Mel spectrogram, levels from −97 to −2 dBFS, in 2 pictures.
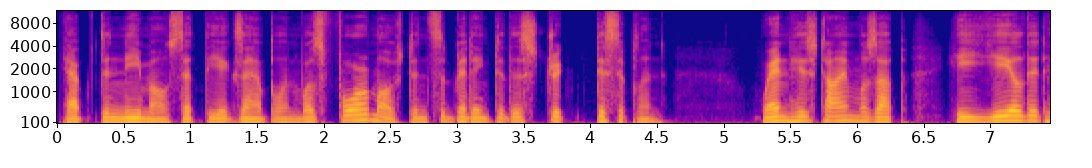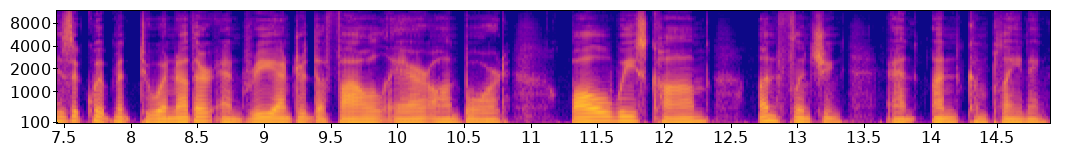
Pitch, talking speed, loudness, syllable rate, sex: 110 Hz, 150 wpm, -22 LUFS, 4.9 syllables/s, male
